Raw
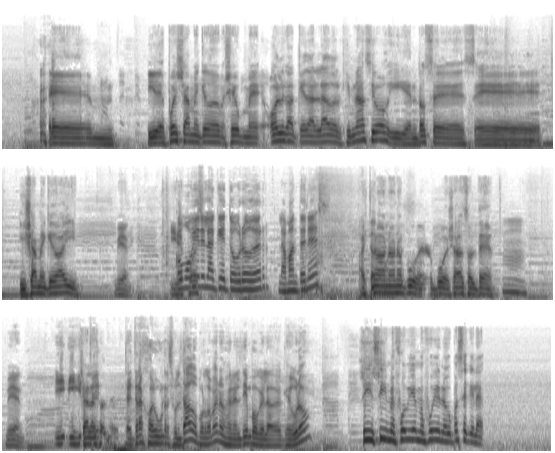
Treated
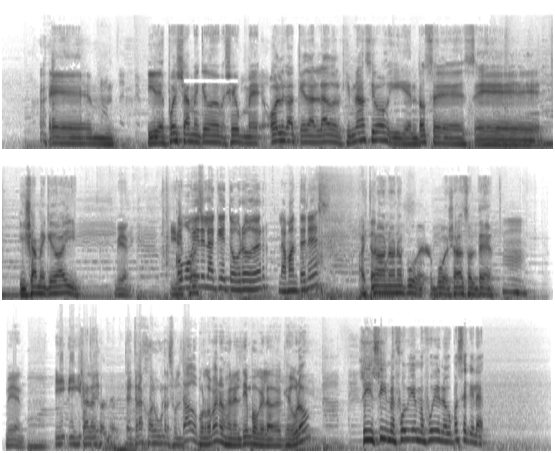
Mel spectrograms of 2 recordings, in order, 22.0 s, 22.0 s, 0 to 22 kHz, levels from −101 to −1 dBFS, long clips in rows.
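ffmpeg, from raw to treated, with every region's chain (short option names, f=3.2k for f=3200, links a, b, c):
-filter_complex "[0:a]asettb=1/sr,asplit=3[a][b][c];[a]atrim=end=2.434[d];[b]atrim=start=2.43:end=3.16,asetpts=PTS-STARTPTS,afade=t=in:d=0.004:c=qsin,afade=t=out:st=0.726:d=0.004:c=qsin,asuperstop=centerf=2800:order=20:qfactor=4.5,equalizer=f=6.7k:w=3.9:g=-3.5[e];[c]atrim=start=3.156[f];[d][e]acrossfade=d=0.004:c1=hsin:c2=qsin[g];[g][f]acrossfade=d=0.004:c1=qsin:c2=hsin,asettb=1/sr,asplit=3[h][i][j];[h]atrim=end=14.284[k];[i]atrim=start=14.28:end=17.33,asetpts=PTS-STARTPTS,afade=t=in:d=0.004:c=qsin,afade=t=out:st=3.046:d=0.004:c=qsin,agate=range=-33dB:threshold=-38dB:ratio=3:release=100:detection=peak,asoftclip=type=hard:threshold=-22.5dB,acompressor=threshold=-37dB:ratio=2.5:attack=3.2:release=140:knee=1:detection=peak[l];[j]atrim=start=17.326[m];[k][l]acrossfade=d=0.004:c1=hsin:c2=qsin[n];[n][m]acrossfade=d=0.004:c1=qsin:c2=hsin,equalizer=f=360:w=1.6:g=-8,bandreject=f=79.42:t=h:w=4,bandreject=f=158.84:t=h:w=4,bandreject=f=238.26:t=h:w=4,bandreject=f=317.68:t=h:w=4,bandreject=f=397.1:t=h:w=4,bandreject=f=476.52:t=h:w=4,dynaudnorm=f=470:g=3:m=14.5dB,volume=-9dB"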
